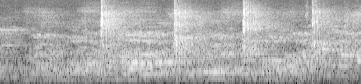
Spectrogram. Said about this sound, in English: Clapping myself.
